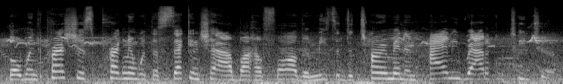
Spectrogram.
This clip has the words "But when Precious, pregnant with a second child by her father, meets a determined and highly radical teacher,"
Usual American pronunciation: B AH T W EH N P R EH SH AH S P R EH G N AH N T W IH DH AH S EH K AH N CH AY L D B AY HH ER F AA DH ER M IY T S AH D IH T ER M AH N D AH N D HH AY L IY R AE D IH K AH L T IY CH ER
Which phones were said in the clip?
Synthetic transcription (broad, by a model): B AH T W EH N P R EH SH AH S P R EH G N AH N T W IH DH AH S EH K AH N CH AY L D B AY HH ER F AA DH ER M IY T S AH D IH T ER M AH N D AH N HH AY L IY R AE D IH K L T IY CH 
